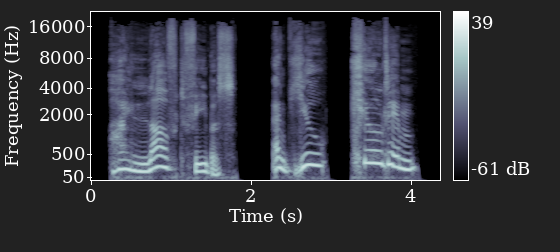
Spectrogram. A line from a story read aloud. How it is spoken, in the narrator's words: cried with despair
